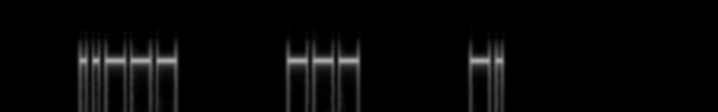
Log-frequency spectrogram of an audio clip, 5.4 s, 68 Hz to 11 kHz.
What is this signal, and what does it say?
Morse code, heard as a keyed tone, about 25 wpm, spaced as for 9 wpm, 690 Hz. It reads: 2ON
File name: Lesson 14e - Number 2 - Three Characters 25wpm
